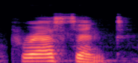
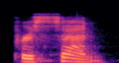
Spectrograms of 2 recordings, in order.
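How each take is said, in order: First: The stress is on the first syllable. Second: The stress is on the second syllable. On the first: It is a noun meaning a gift. "It means as a gift or something given" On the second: It is a verb meaning to show or give. "the stress shifts to the second syllable"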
